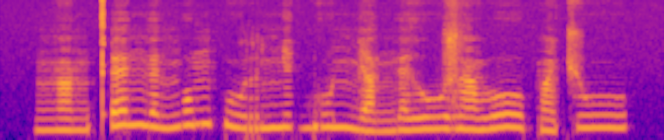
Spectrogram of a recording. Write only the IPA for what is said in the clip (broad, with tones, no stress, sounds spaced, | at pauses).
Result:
ŋ ã˨ ŋ kʼ ɛ˦ ŋ ɛ˨ ŋ oː˦ m k͡p uː˨ r ɲ e˦ ɡ͡b uː˦ ɲ a˨ ŋ ɛ˦ ɣ uː˦ z ã˦ β oː˦˨ p ã˨ t͡ʃ uː˦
